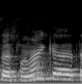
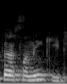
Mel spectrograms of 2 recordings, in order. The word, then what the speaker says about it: Thessaloniki: So their, their short uh, but sweet success in Thessaloniki. Uh, it can be pronounced Thessalonica, Thessaloniki. It's pronounced Thessaloniki today.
